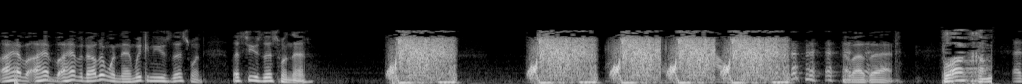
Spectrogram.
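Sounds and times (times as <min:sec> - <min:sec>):
speech: 0:00.0 - 0:04.0, 0:08.0 - 0:10.2
whip crack sound effect: 0:03.9 - 0:04.6, 0:05.3 - 0:07.9
laughter: 0:07.9 - 0:08.9.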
